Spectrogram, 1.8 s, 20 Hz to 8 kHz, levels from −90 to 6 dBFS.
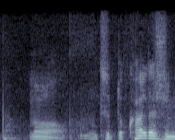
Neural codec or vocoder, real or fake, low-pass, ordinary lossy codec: codec, 24 kHz, 0.9 kbps, WavTokenizer, medium speech release version 1; fake; 7.2 kHz; AAC, 48 kbps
